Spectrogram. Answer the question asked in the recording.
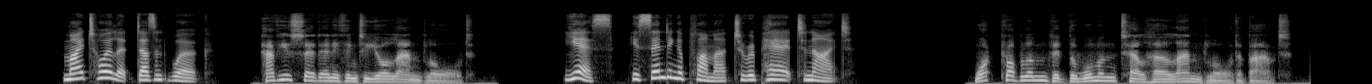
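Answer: Her toilet doesn't work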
